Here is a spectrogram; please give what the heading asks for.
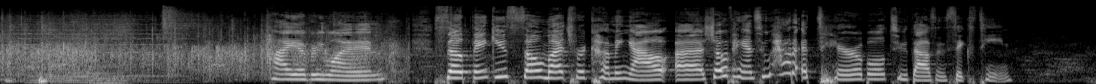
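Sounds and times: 
audience applause: 0:00.0 - 0:04.3
speech: 0:02.7 - 0:10.2.

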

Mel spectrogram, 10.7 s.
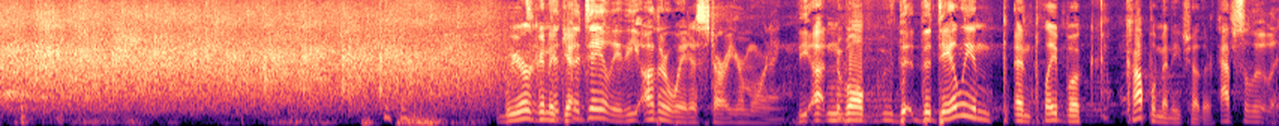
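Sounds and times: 
audience applause: 0:00.0 - 0:05.2
speech: 0:03.2 - 0:10.6.

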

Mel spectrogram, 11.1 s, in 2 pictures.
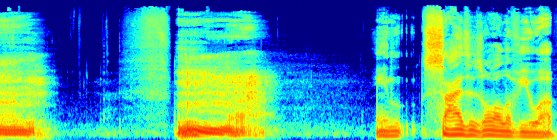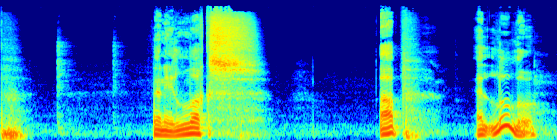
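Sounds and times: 
man's voice imitating a creature's growl: 0:00.0 - 0:00.6, 0:01.8 - 0:02.8
speech: 0:03.8 - 0:05.9, 0:07.1 - 0:08.2, 0:09.4 - 0:09.8, 0:10.4 - 0:11.0.

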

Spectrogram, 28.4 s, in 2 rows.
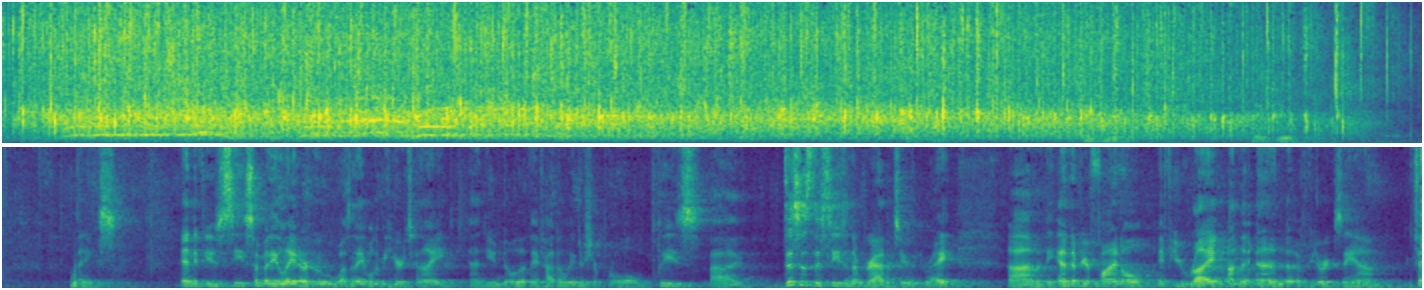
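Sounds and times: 
audience applause: 0:00.0 - 0:14.3
speech: 0:16.1 - 0:28.3.

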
